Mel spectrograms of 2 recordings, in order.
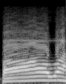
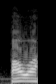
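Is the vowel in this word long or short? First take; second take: long; short. First: The vowel is drawn out long. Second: The vowel is kept short. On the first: It means sex or gender. "길게 발음하면 성이고" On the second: It means existence. "짧게 발음하면"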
